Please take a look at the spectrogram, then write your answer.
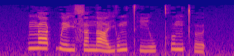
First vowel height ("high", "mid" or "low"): low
